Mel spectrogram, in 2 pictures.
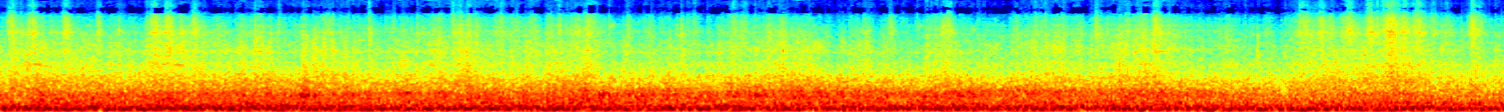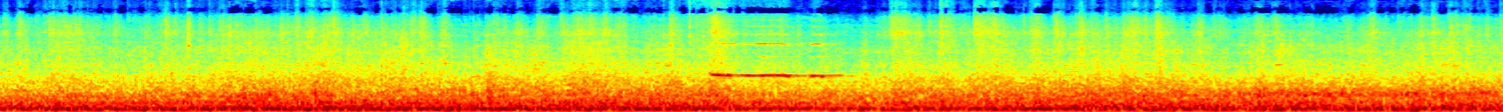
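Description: Narrow-gauge train carriage running along the track, heard from aboard: a steady rumble with light clattering of the wheels on the rails. A brief high tone sounds about three-quarters of the way through.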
